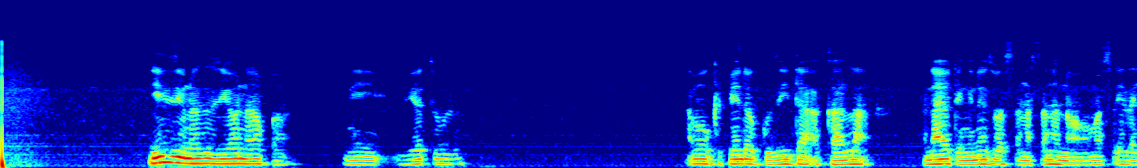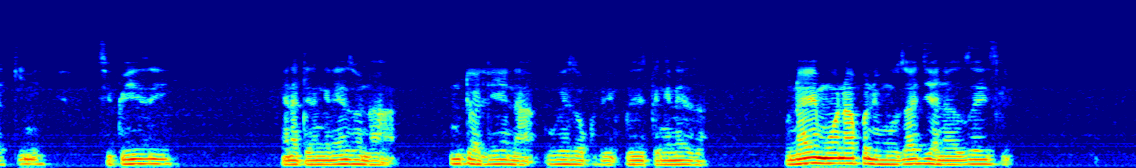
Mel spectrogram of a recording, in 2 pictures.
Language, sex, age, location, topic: Swahili, male, 18-24, Nakuru, finance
